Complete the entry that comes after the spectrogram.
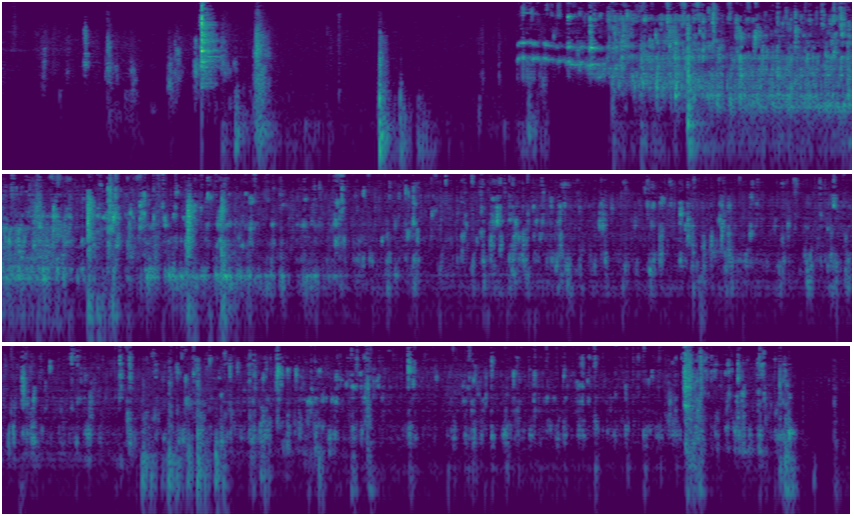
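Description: Water pours and runs for a drink in a sustained splashing stream that begins after a few scattered clinks and handling knocks. More taps and drips follow, all fairly quiet and close.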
